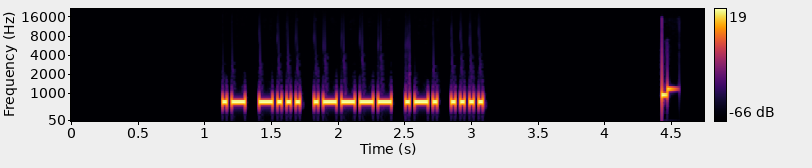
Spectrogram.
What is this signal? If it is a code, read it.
Morse code, heard as a keyed tone, about 36 wpm, 700 Hz. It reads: AB1RH
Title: USA Call Signs - 5 Characters - 2x Character Spacing - 35wpm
